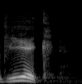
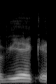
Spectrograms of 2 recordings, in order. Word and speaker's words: Wieck: El apellido de Clara, que fue bautizada Josefina primero, se escribe W-I-E-C-K. Así que sería Wieck, pero no se pronuncia Wieck en alemán, sino Wieck, estirando un poco la letra I.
